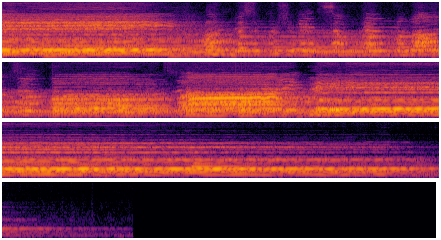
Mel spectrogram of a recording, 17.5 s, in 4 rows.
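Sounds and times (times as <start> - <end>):
Christmas chorale singing: 0.0 - 14.0.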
